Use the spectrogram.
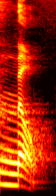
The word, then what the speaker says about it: milk: The final K sound, that C was not pronounced. It was just a milk. Milk. So you put your your tongue in the position of a K. Milk. But you just don't push out that sound.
